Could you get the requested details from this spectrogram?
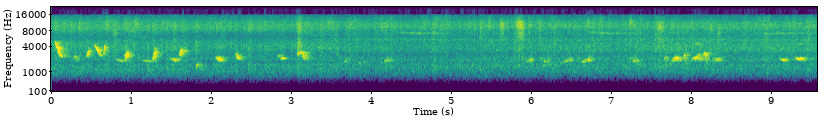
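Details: A lone northern mockingbird sings on a rainy day, mimicking other birds and sounds: a quick burst of varied chirps and short warbled notes, then a quiet gap, then more scratchy chirps. A steady hiss sits beneath.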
